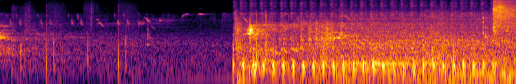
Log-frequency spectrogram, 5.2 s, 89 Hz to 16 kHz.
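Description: Tractor engine in Farming Simulator 25 turns over and catches abruptly, settling into a loud, steady idle with a fast, even rhythmic chug after some quieter background clatter.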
